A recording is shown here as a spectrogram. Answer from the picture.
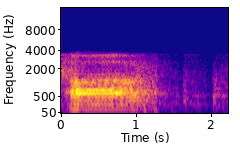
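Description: A man's long, drawn-out hesitation 'uhh' held at one steady pitch for about a second, fading out into near quiet.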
